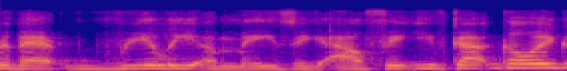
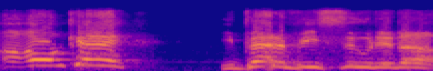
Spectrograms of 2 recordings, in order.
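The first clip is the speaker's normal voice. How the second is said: loud, rough, gruff, pitched-up holler; 8 semitones higher, 3 dB louder than usual. Narrating a scene to the players, voice the arriving character in a loud, gruff voice. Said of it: "a loud, gruff voice".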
